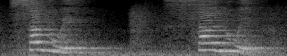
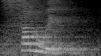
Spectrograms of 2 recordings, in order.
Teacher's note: Esse verbo saluer, vocês podem observar que termina com ER, mas a letra R não é pronunciada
